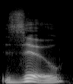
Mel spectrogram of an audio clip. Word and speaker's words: Xu: 2017 in this study a Dr zoo I think it's XU I'm pronouncing zoo at all for Northwestern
